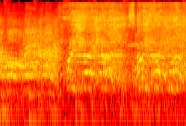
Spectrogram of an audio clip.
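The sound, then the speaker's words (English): Tens of thousands of anti-mandate protesters chant in the streets of Australian capital cities. The massed voices shout a rhythmic slogan loudly and without a break, with overlapping yells throughout. “So that's the sound of tens of thousands of anti-mandate protesters taking to the streets in capital cities right across the country over the weekend.”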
